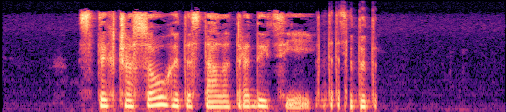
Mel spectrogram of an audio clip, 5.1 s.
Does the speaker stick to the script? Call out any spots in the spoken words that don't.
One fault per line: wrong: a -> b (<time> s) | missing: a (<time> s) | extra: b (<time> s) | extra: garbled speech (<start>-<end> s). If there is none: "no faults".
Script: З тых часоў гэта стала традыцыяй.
extra: garbled speech (3.2-3.8 s)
